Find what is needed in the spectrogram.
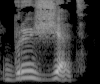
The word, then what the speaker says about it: брюзжать: Он произнес это с двойным мягким «ж» – «визжать» и «брюзжать».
